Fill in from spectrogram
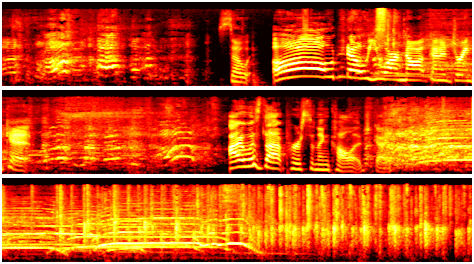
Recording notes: The ladies answer fan mail from the Los Angeles SiriusXM Garage in front of a special audience. The ladies celebrate doing their first live show for the podcast.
